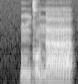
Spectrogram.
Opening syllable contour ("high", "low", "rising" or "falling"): low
